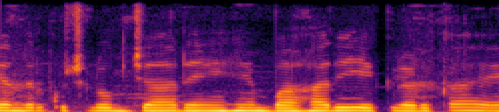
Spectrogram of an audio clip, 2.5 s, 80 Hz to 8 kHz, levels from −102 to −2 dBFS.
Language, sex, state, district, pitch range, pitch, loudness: Hindi, female, Haryana, Charkhi Dadri, 200-210 Hz, 205 Hz, -14 LUFS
